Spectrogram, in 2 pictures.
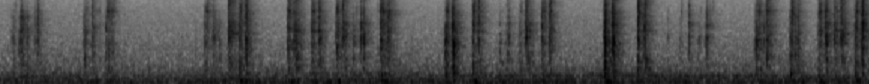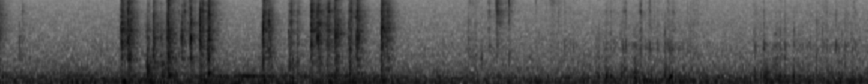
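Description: Pen writing on a stack of paper: faint runs of short, quick scratches and taps of pen strokes, with brief pauses, dying away a couple of seconds before the end.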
